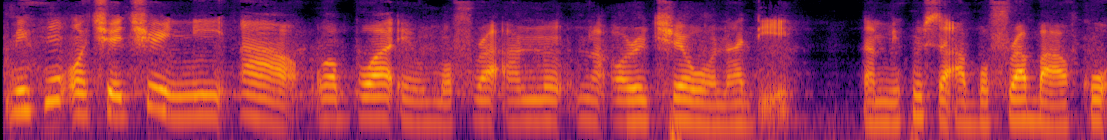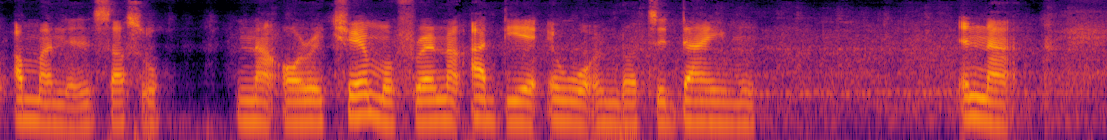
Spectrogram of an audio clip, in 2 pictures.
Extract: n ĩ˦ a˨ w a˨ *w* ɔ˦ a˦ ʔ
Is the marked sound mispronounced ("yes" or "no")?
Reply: yes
